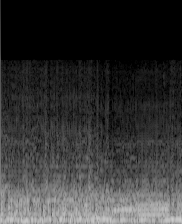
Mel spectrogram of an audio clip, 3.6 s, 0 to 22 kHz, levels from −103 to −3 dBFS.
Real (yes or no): no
